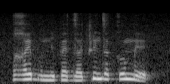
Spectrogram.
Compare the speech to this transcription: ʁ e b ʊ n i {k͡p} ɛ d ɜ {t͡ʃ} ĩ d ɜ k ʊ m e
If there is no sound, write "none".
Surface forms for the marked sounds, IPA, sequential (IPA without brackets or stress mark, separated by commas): p, t͡ʃ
